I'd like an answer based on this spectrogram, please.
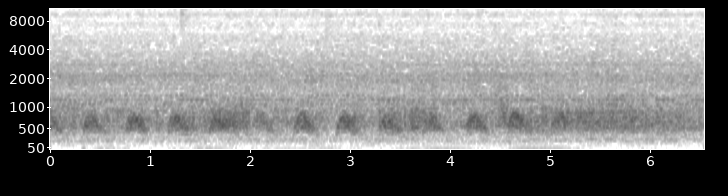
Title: Fetal Heartbeat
